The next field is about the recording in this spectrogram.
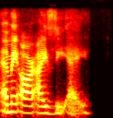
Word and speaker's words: Mariza: Mariza.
